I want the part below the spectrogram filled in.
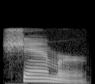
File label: "shammer", English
